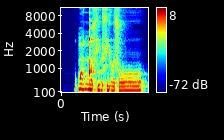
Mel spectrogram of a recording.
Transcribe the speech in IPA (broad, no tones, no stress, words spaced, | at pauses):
ɓɔ̃ŋ͡ǃosjɯsjɤːs oː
